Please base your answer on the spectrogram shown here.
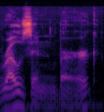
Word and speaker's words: Rosenberg: He would pronounce his last name Rosenberg. Love his work, but I say Ross Rosenberg because I used to rap. I just like the flow of it.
